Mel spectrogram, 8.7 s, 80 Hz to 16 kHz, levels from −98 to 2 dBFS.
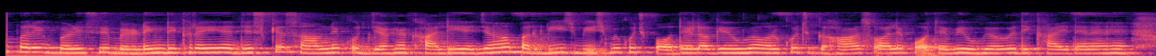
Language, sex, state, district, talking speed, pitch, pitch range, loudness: Hindi, female, Uttar Pradesh, Gorakhpur, 260 wpm, 235 Hz, 225-250 Hz, -15 LUFS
